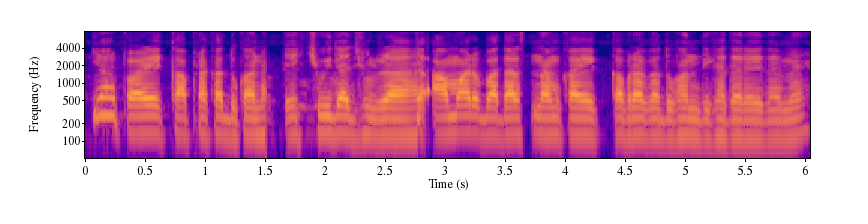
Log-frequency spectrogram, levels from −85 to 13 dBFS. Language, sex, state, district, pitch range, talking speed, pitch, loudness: Hindi, male, Uttar Pradesh, Hamirpur, 125-135 Hz, 250 wpm, 130 Hz, -16 LUFS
